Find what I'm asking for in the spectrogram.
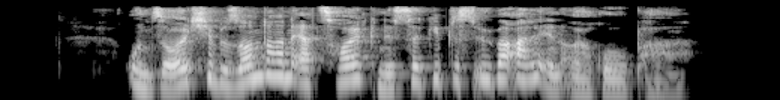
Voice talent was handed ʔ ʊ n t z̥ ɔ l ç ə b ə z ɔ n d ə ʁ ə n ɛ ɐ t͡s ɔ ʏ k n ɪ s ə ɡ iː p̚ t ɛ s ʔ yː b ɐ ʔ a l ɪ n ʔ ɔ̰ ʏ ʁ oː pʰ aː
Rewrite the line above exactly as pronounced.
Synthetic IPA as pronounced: ʔ ʊ n t z̥ ɔ l ç ə b ə z ɔ n d ə ʁ ə n ɛ ɐ t͡s ɔ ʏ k n ɪ s ə ɡ iː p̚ t ɛ s ʔ yː b ɐ ʔ a l ɪ n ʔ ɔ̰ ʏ ʁ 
